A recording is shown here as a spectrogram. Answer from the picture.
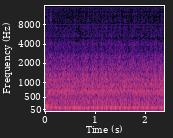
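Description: A motorcycle engine idling steadily, low in level.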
